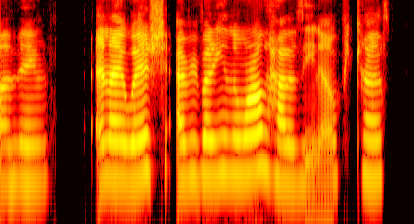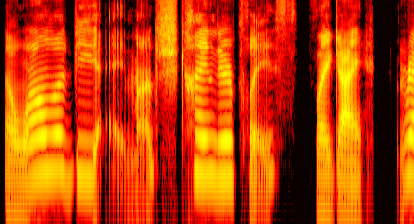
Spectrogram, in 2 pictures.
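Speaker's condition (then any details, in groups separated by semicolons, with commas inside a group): Cerebral palsy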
